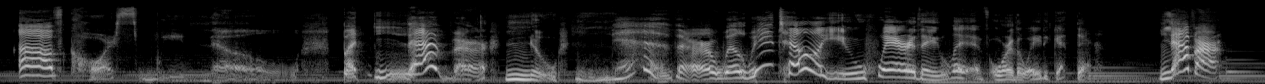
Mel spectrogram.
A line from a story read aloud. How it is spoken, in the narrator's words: croaked the old woman with the tooth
